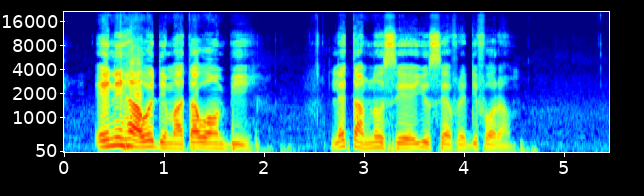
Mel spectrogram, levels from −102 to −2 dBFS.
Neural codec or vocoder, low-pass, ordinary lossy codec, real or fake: none; none; none; real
